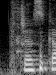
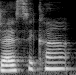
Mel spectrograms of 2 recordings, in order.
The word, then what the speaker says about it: Jéssica: Jessica. We’re saying it wrong now. People don’t even know my name anymore. They don’t say it right. It’s Jéssica.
